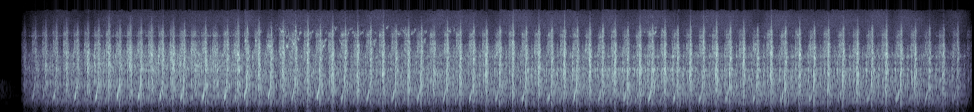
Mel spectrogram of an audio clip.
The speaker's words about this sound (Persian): سر و کله آقای فورد با یه وسیله عجیب غریب تو خیابونای دیترویت پیدا شد یه چیزی شبیه به کالسکه با چهار تا چرخ و یه موتور بنزینی کالسکه ای که اسب نداشت ولی تق تق صدا میکرد و راه میرفت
